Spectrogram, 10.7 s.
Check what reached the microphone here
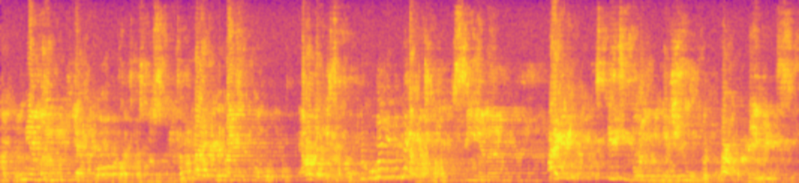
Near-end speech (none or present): none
